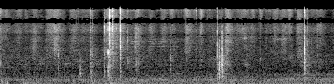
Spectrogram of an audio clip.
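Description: A few light taps and knocks from hands handling pieces of milk candy on a plastic-covered table, over a low steady hum.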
